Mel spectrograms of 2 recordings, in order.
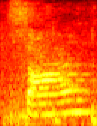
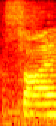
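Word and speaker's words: Syeh: Sy. Sy is spelled S-Y-E-H.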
